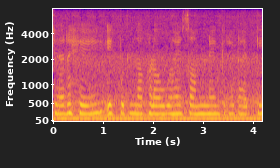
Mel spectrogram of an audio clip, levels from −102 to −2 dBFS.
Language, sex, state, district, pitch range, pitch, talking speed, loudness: Hindi, female, Bihar, Gopalganj, 110-115 Hz, 110 Hz, 145 wpm, -16 LUFS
